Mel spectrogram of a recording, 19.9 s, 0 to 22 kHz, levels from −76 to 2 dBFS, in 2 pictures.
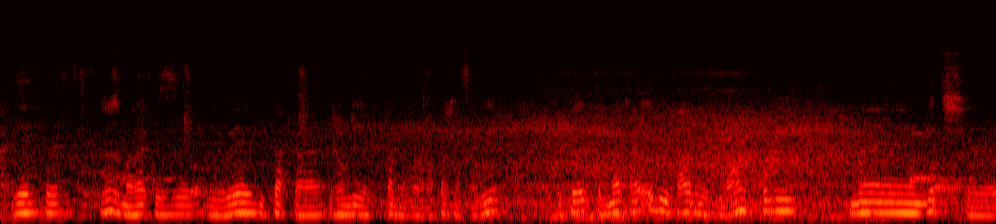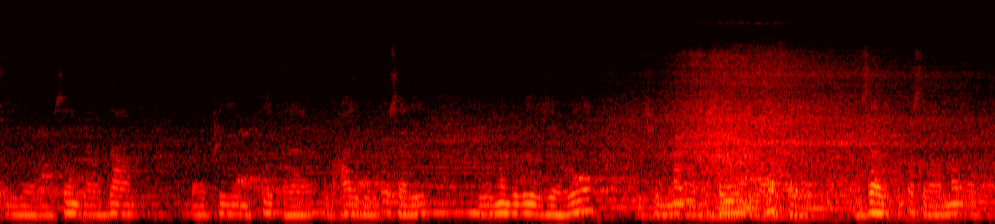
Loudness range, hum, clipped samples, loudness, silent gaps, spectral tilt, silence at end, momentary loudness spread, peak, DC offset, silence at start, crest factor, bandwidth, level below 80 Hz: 7 LU; none; under 0.1%; -39 LUFS; none; -5.5 dB/octave; 0 s; 11 LU; -20 dBFS; under 0.1%; 0 s; 18 dB; 15.5 kHz; -64 dBFS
